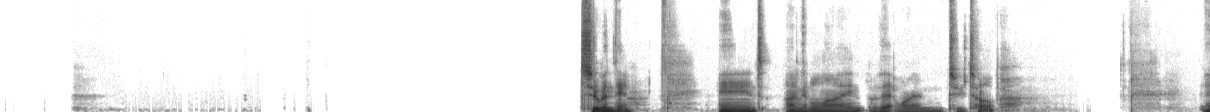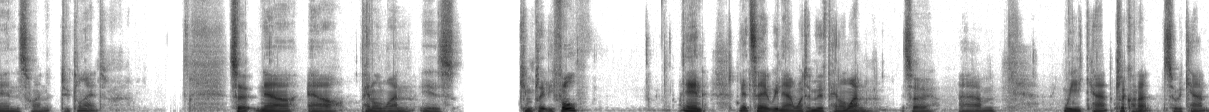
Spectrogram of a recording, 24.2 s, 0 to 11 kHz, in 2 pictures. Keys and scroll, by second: 18.5 Escape.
